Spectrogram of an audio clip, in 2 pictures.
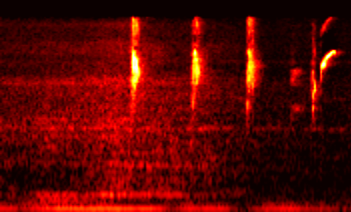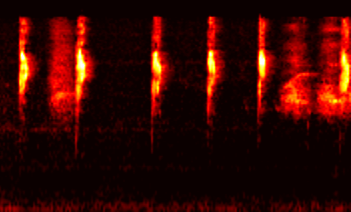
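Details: Wild orange-headed thrush giving short, sharp high notes roughly every half second, with a few upward-curving whistles. A low hum fills the opening two seconds.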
